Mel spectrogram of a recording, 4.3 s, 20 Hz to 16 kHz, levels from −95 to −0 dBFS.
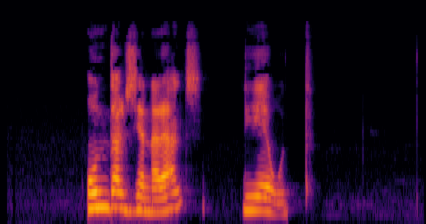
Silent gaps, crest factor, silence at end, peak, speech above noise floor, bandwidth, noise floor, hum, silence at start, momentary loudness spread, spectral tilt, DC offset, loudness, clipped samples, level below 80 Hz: none; 22 dB; 1.15 s; -8 dBFS; 51 dB; 10.5 kHz; -76 dBFS; none; 0.9 s; 16 LU; -4.5 dB/octave; under 0.1%; -25 LUFS; under 0.1%; -80 dBFS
